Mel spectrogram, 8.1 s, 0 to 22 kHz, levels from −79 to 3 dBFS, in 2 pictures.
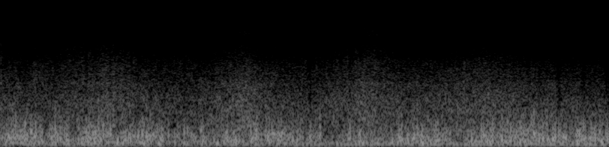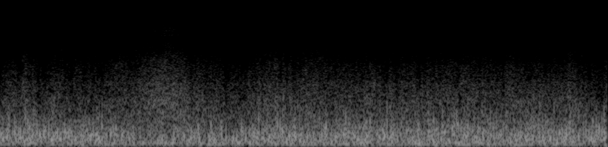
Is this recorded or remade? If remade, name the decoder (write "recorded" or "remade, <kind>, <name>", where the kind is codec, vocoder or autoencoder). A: recorded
